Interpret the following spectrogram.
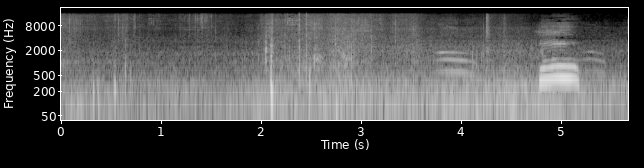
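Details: Lost baby kitten crying under a car as a rescuer coaxes it out; a few faint arched mews, then one loud, clear, drawn-out meow near the end, with low background rumble and scattered clicks.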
